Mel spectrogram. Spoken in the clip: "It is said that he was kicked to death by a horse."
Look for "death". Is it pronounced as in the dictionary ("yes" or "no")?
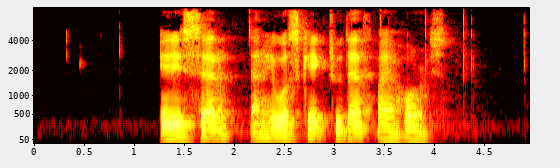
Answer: yes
